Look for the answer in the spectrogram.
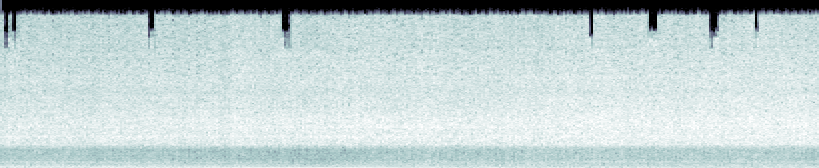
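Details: Onex with turbocharged Aerovee engine cruising in flight, running with the intake hose fallen off its compression fitting, a big intake leak blowing out fuel-air mixture. Steady, even drone, low hum and wind rush, no misses or surging; running smoothly.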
